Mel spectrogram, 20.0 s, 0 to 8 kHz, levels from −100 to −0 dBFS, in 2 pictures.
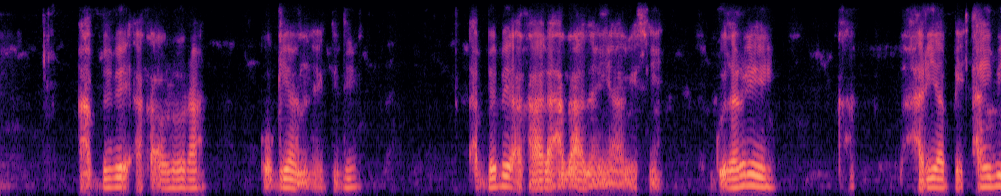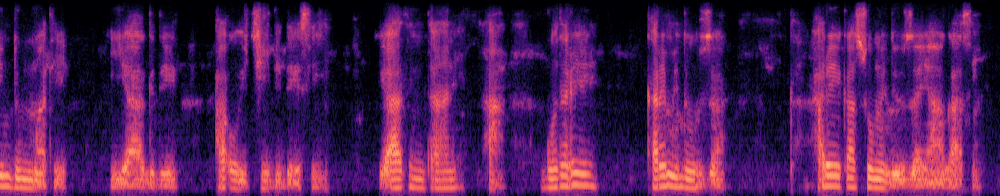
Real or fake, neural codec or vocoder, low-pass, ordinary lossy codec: fake; vocoder, 22.05 kHz, 80 mel bands, HiFi-GAN; 7.2 kHz; Opus, 24 kbps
